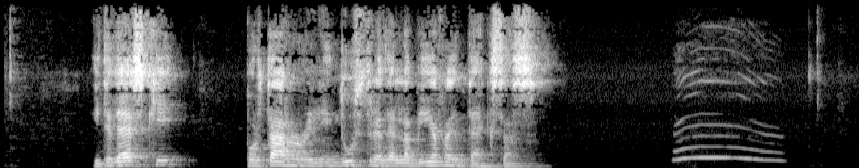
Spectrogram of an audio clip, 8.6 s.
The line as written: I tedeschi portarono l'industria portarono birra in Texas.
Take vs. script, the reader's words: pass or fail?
fail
